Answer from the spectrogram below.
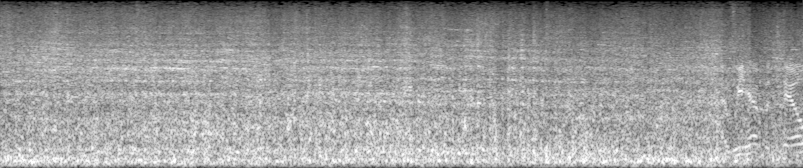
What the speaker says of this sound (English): Boy, this train is moving fast.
